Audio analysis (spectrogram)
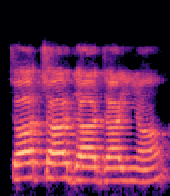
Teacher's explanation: च छ ज झ ञ, ये 5 व्यंजन तालु से बोले जाने के कारण तालव्य वर्ण कहे जाते हैं। इस वर्ग का नाम है च वर्ग, ठीक है साथियों।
